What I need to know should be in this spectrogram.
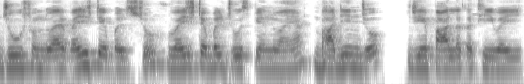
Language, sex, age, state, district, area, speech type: Sindhi, male, 18-30, Gujarat, Kutch, rural, spontaneous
